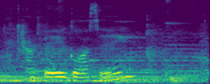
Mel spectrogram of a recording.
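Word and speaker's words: Café Glacé: I got the Cafe Glacé, is how the cast member pronounced it.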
